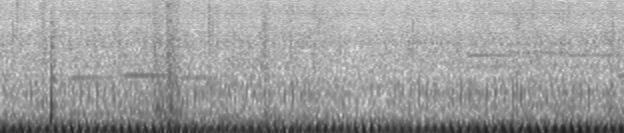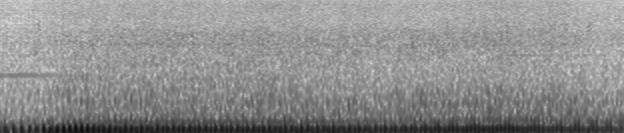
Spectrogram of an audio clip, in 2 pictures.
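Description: Suzuki Jimny's turbocharged three-cylinder engine idling through a Yoshimura aftermarket muffler. About three seconds in it is revved once, and the note jumps up and slowly sinks back toward idle.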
